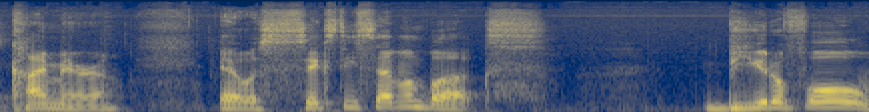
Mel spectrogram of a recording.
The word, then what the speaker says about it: Chimera: course called Chimera or I see it's spelled like Chimera but okay it's Chimera it was 67 bucks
